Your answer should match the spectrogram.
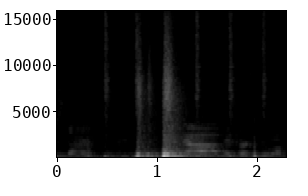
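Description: Two drum hits on a rock band's drum kit about a second in, the second the louder, ringing briefly.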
